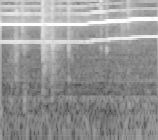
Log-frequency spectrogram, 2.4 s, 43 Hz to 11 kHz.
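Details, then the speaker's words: Microtek Super Power 912 12V inverter works on battery but on mains cuts output and sounds a steady, unbroken high-pitched buzzer; about 6 V stays on the change-over relay coil instead of zero. "जिसका fault है कि यह battery mode पर बिल्कुल सही काम कर रहा है और जैसे ही मेन सप्लाई से कनेक्ट करते हैं तो यह आउटपुट भी बंद कर देता है और बजर बजने लग जाता है"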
